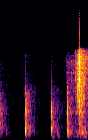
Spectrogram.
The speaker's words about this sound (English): Archie, the door. Our guests are arriving.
